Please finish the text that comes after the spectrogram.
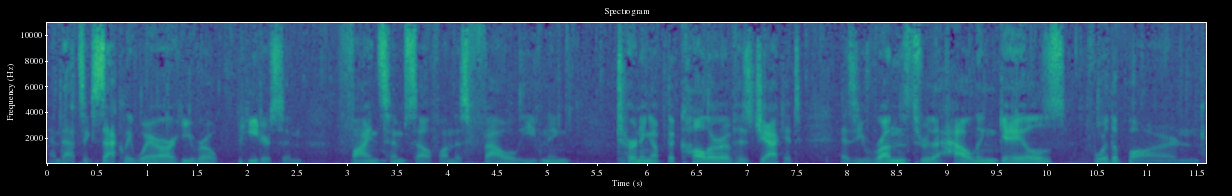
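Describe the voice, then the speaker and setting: A man's voice: sits low, measured pace. A man narrating a scripted radio play in a mock-serious storytelling manner. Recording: clear rain noise behind. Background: falling rain.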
